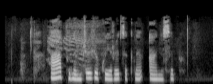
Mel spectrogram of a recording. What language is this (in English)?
Abkhazian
